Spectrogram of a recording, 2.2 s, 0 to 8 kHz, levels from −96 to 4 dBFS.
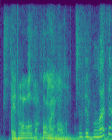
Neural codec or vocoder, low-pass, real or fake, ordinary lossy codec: codec, 16 kHz, 2 kbps, FreqCodec, larger model; none; fake; none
